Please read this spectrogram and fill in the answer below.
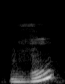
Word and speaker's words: vous: Vous significa ustedes, pero también significa usted. Al igual que en el caso de nous, o u se pronuncia u y la s es muda.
